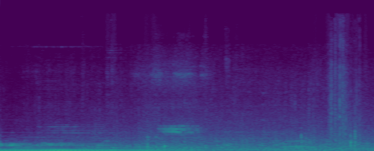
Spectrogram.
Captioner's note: vehicles honking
